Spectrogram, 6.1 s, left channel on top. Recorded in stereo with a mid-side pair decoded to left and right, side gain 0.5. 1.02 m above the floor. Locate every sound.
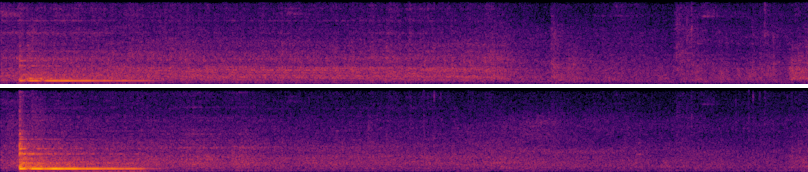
0.1 s dishes clattering: 70° right, 2.5 m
